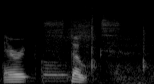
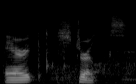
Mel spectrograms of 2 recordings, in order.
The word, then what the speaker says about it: Eric Stokes: Next one is cornerback Eric Stokes. No, DJ, say it right. As Ant called him, Eric Strokes.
